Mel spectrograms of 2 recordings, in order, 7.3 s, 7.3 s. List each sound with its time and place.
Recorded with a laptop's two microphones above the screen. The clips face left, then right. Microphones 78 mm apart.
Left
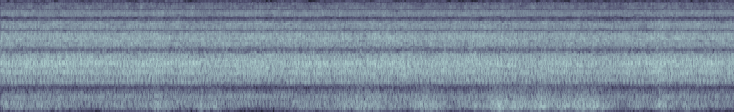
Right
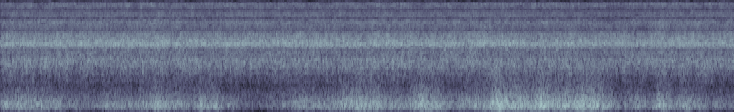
0.0 s an engine running: 75° left (ahead or behind)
